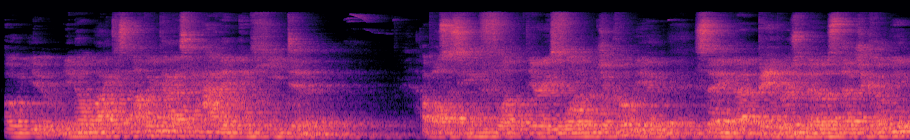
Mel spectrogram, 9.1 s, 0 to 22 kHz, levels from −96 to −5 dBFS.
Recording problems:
room echo; strong; dies away in 2 s
off-mic speech; far

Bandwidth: 15 kHz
